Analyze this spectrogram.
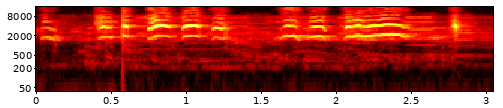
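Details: Pet cockatiel whistling a short series of clear, slightly wavering notes with harmonics, some rising then falling, spaced irregularly across a few seconds, ending with a brief sharp chirp.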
